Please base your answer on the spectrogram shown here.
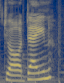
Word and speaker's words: JARDANE: So it's JARDANE. That's exactly how you pronounce it.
